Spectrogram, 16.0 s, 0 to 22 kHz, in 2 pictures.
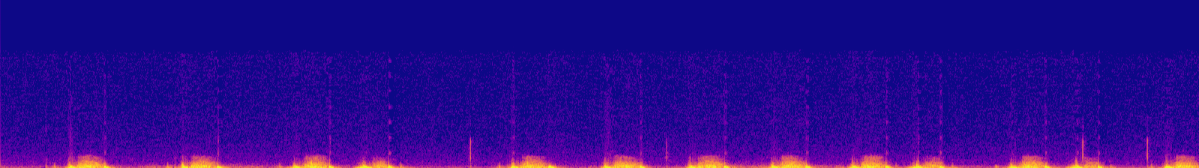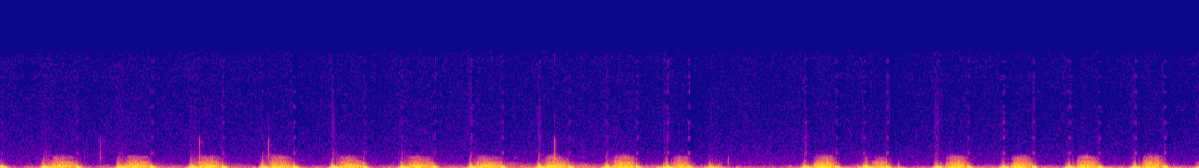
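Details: Pressed-heart recording with single-lead ECG in use: rapid low heart thumps around 110 per minute, broken by uneven gaps and dropped beats; irregular heartbeat (arrhythmia).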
